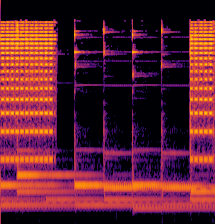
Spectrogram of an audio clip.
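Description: A phone ringing tone plays on its own as a call is placed, a steady electronic melody with bright buzzy bursts at the start and end and soft repeating pulses in between, clear.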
